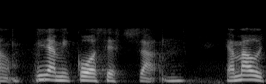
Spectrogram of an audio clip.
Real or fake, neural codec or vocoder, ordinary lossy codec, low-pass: fake; codec, 24 kHz, 0.9 kbps, DualCodec; AAC, 48 kbps; 5.4 kHz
